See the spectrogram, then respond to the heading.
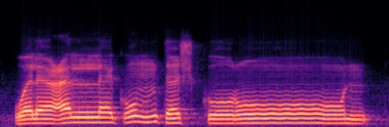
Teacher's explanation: സാക്കിനായ മീമിനെ ഇൽഹാർ ഷഫവി നൽകി മണിക്കാതെ വെളിവാക്കണം. റാഇന് തഫ്ഖീം കൊടുത്ത് അതിൻ്റെ ദീർഘം മദ് ആരിദ് സുകൂൻ നൽകിക്കൊണ്ട് വഖഫ് ചെയ്യുക.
